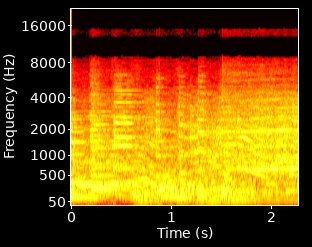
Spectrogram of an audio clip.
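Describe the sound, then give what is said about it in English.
A live concert crowd roars and cheers loudly after a song, a dense, sustained wash of voices and whoops that stays strong for the couple of seconds heard. “The crowd loses it.”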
